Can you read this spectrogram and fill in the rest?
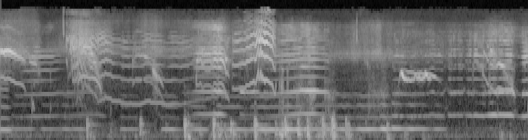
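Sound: cat meowing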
